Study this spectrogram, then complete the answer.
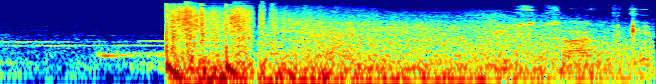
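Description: A Royal Navy cruiser Edinburgh in World of Warships fires a loud, close naval gun salvo, a sudden heavy boom with a rolling rumble that fades into a long tail.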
